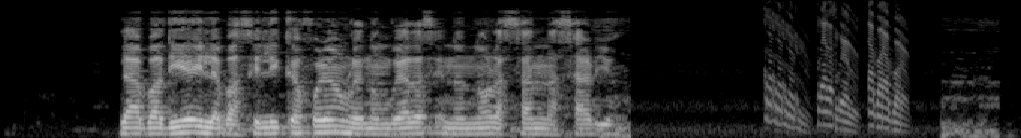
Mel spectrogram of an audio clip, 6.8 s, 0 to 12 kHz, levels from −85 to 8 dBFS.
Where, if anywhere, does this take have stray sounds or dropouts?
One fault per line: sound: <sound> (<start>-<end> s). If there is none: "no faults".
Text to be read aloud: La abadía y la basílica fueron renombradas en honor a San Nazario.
sound: chirp (5.1-6.1 s)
